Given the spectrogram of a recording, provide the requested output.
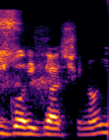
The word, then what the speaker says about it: Keigo Higashino: Kigo Higashino, yes.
